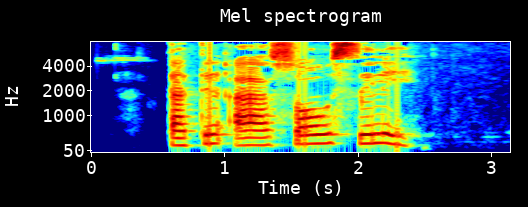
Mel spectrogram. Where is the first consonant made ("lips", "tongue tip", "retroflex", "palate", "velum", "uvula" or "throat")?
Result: tongue tip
